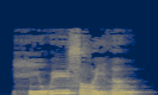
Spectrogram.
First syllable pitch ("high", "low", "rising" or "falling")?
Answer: rising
